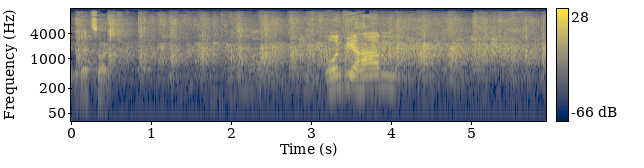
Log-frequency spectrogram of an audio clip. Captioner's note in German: Beifall CDU und vereinzelt BÜNDNIS 90/DIE GRÜNEN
